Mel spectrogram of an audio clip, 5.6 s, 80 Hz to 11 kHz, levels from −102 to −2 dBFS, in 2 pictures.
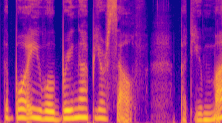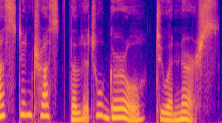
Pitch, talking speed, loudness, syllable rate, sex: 215 Hz, 185 wpm, -18 LUFS, 4.5 syllables/s, female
